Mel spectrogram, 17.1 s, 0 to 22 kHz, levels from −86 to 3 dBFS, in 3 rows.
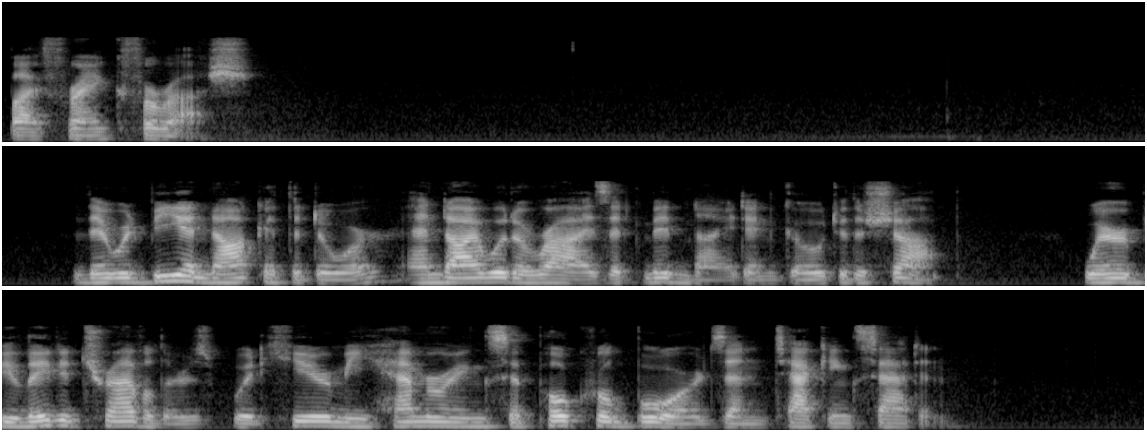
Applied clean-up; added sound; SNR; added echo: none; none; none; none.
